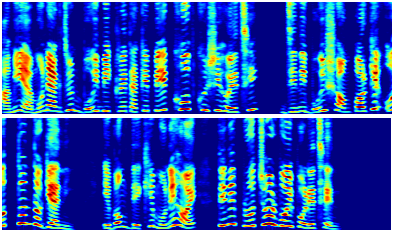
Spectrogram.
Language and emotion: Bengali, happy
